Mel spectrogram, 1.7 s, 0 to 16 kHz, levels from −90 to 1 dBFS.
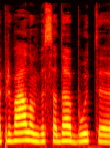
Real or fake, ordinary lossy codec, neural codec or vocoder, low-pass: real; MP3, 64 kbps; none; 14.4 kHz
